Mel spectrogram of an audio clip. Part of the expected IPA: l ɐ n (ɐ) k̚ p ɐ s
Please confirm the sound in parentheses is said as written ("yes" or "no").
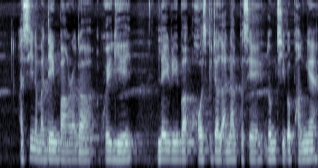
no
